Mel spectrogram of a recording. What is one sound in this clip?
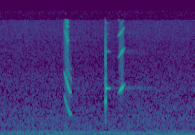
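Short electronic menu blips chime.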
